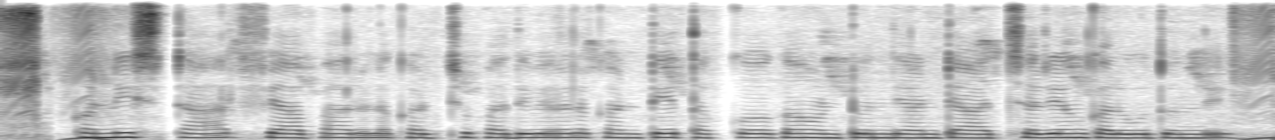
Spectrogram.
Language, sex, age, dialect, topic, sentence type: Telugu, female, 41-45, Telangana, banking, statement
